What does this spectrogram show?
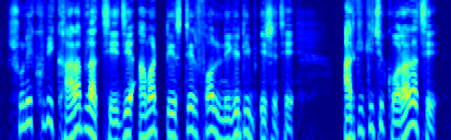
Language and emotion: Bengali, sad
